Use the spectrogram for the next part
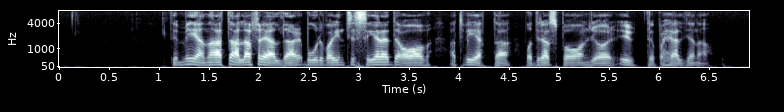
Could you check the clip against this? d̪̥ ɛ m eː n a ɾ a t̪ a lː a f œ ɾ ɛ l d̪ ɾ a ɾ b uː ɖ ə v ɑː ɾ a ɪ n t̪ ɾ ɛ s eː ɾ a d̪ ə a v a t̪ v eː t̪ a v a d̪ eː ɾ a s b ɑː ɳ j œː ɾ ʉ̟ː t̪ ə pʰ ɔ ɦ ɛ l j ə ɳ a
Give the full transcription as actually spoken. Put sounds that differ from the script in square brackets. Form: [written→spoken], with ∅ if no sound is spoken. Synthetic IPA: d̪̥ ɛ m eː n a ɾ a t̪ a lː a f œ ɾ ɛ l d̪ ɾ a ɾ b uː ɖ ə v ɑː ɾ a ɪ n t̪ ɾ ɛ s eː ɾ a d̪ ə a v a t̪ v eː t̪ a v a d̪ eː ɾ a s b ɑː ɳ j œː ɾ ʉ̟ː t̪ ə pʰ ɔ ɦ ɛ l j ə ɳ a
